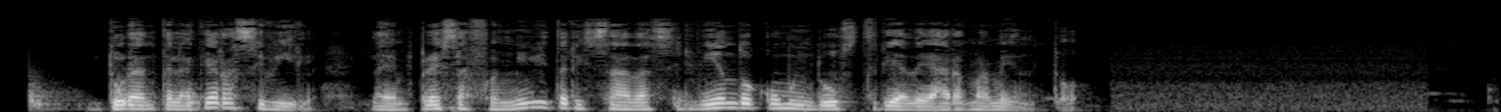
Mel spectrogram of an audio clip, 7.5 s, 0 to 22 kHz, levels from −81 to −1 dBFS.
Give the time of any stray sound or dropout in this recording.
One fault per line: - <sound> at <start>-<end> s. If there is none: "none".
none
